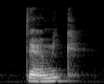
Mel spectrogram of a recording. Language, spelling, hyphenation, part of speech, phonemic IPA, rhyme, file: Dutch, thermiek, ther‧miek, noun, /tɛrˈmik/, -ik, Nl-thermiek.ogg
- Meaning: thermal column, thermal (rising warm airstream)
